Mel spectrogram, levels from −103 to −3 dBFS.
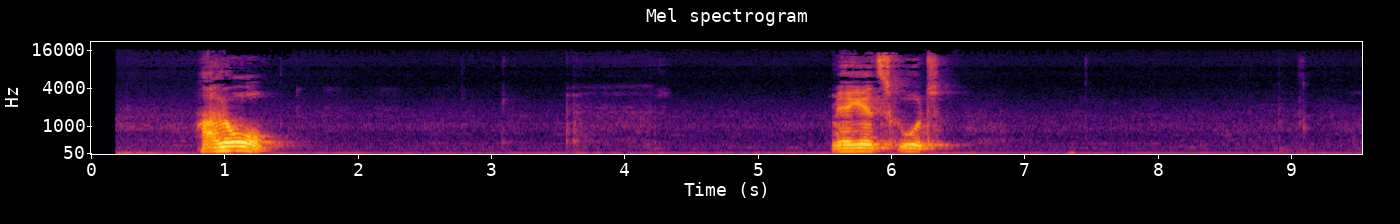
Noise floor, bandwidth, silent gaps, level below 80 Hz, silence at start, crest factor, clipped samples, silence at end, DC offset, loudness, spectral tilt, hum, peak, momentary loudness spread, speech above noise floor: -60 dBFS; 15 kHz; none; -56 dBFS; 0.8 s; 20 dB; under 0.1%; 3.15 s; under 0.1%; -16 LUFS; -6 dB/octave; none; -2 dBFS; 23 LU; 46 dB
